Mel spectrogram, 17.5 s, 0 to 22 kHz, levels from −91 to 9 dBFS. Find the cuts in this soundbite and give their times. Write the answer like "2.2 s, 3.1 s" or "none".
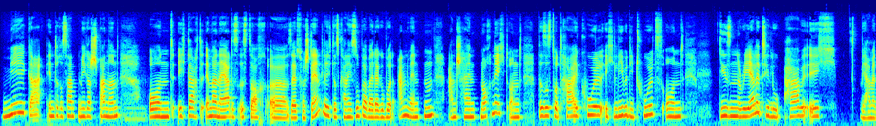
none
